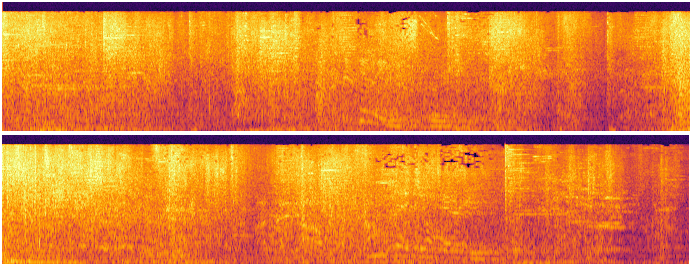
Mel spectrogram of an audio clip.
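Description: Video game combat effects whoosh, zap and crackle.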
